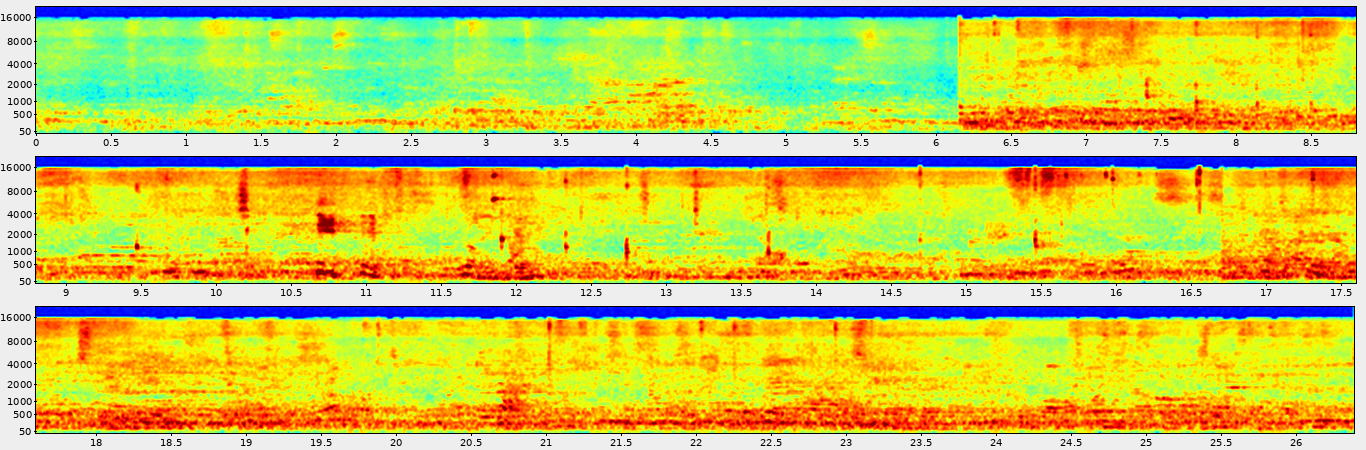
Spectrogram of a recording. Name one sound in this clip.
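A crowd of visitors chatters in a large echoing hall.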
